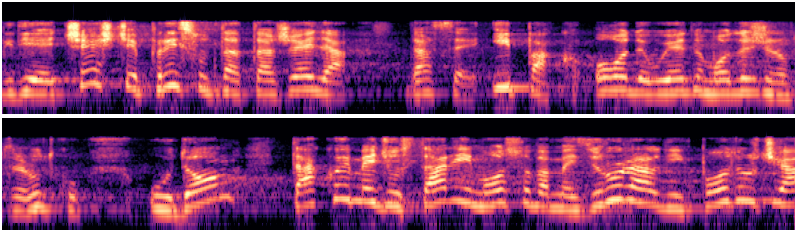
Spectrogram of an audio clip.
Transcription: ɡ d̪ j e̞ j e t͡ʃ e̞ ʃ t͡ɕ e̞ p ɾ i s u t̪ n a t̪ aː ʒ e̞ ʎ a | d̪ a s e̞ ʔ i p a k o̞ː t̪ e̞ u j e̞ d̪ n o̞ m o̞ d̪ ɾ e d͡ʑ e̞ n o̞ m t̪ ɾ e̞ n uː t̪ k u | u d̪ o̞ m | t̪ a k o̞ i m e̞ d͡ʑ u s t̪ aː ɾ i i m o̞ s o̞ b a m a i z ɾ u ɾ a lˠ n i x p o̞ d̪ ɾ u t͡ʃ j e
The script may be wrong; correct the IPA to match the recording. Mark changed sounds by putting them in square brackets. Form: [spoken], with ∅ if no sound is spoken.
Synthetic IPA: ɡ d̪ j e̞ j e t͡ʃ e̞ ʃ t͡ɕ e̞ p ɾ i s u t̪ n a t̪ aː ʒ e̞ ʎ a | d̪ a s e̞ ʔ i p a k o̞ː [d̪] e̞ u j e̞ d̪ n o̞ m o̞ d̪ ɾ e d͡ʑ e̞ n o̞ m t̪ ɾ e̞ n uː t̪ k u | u d̪ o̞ m | t̪ a k o̞ i m e̞ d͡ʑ u s t̪ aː ɾ i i m o̞ s o̞ b a m a i z ɾ u ɾ a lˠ n i x p o̞ d̪ ɾ u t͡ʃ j [a]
